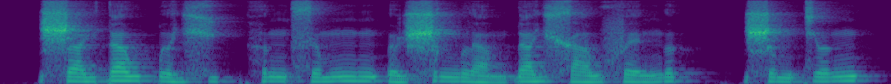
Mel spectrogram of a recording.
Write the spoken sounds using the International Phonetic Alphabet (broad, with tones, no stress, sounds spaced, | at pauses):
ʂ a˨˩ j ɗ a˧ w ɓ ə˨˩˨ j x i˨˩ k̚ h ə˧ ŋ s ə˧˥ m ŋ ə˧ ŋ ʔ ə˨˩˨ j ʂ ə˧ ŋ l a˨˩˨ m ɗ a˧˥ j x a˨˩˦ w f ɛ˨˩ ŋ ə˦˥ k̚ | ʂ ə˨˩ m c ə˧˥ ŋ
